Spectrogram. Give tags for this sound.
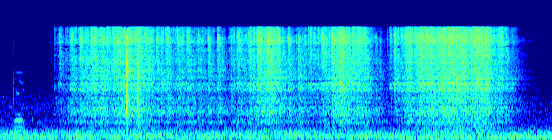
Rattle; Chain; Link; Fence; Shake

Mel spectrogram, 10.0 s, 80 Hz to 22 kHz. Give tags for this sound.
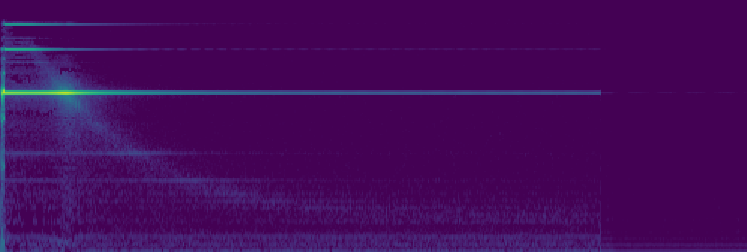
analogue; deckardsdream; Eb8; synthetizer; multisample; ddrm; cs80; midi-note-111; single-note; synth; midi-velocity-16

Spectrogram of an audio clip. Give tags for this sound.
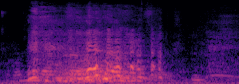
people; joke; human; funny; laugh

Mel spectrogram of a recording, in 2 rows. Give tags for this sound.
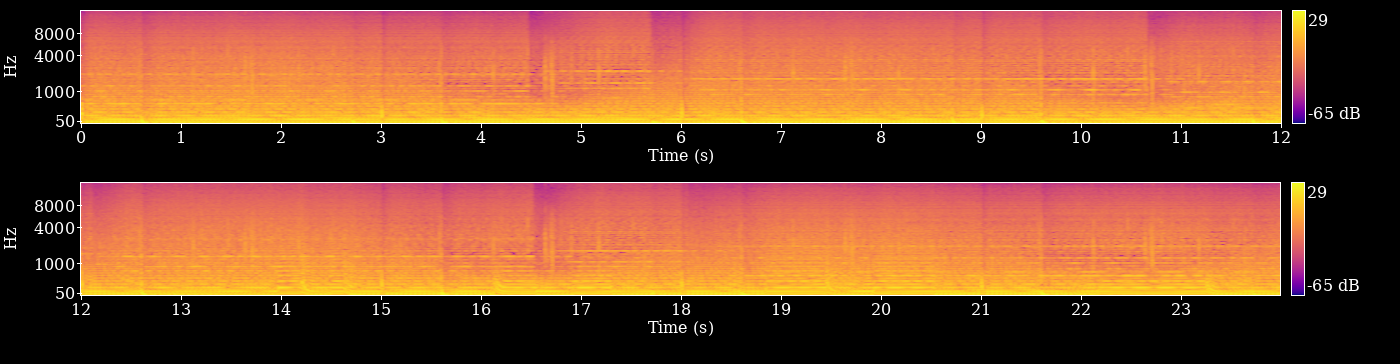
80bpm; F; major

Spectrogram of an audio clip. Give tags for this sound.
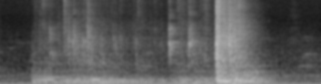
close; closing; door; glass; shower; slam; slamming; sliding

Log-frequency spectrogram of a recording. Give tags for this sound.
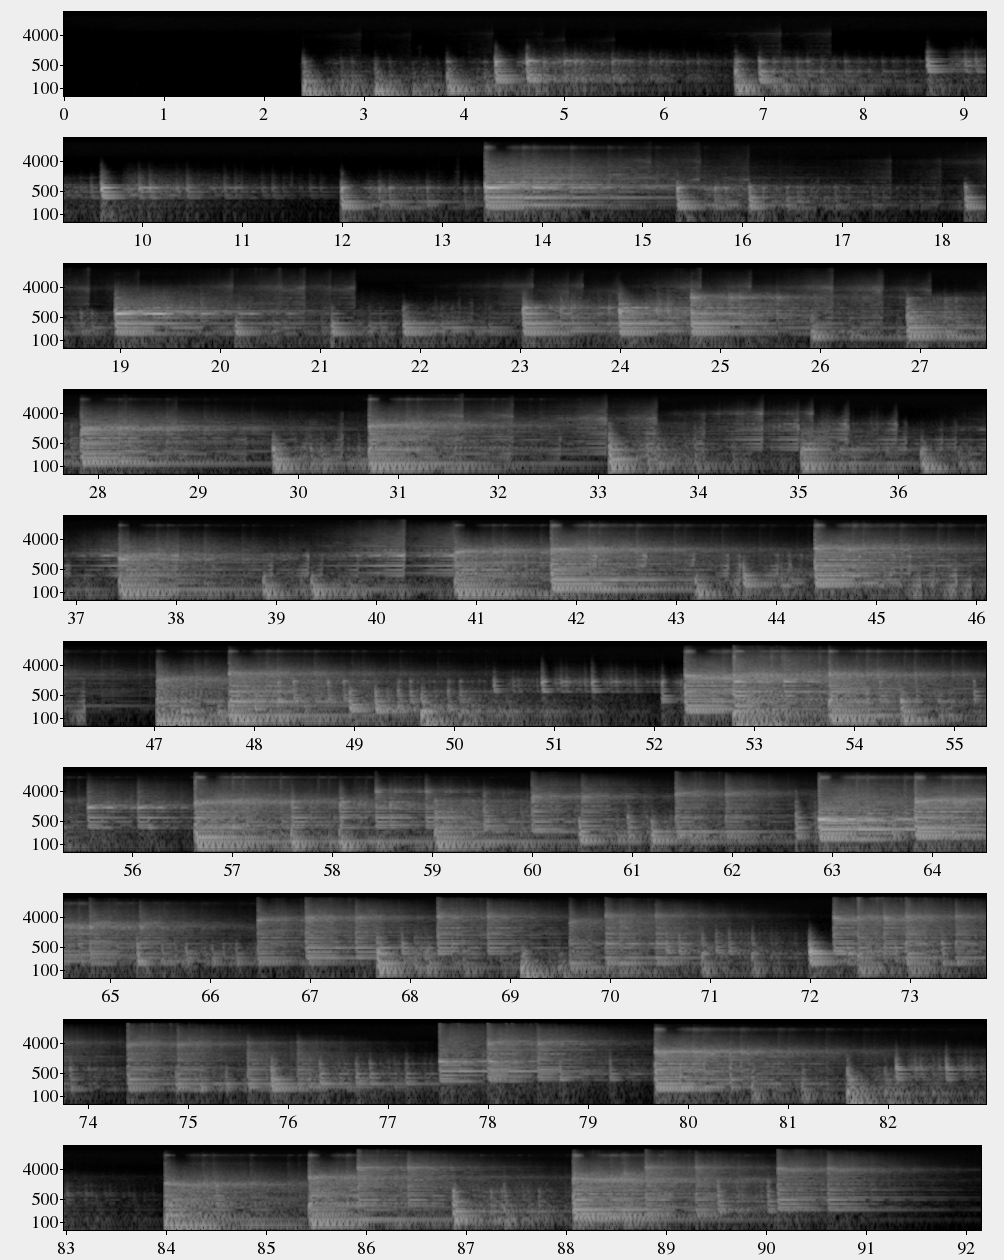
dub; idiomatic; scripted; script-node; processing

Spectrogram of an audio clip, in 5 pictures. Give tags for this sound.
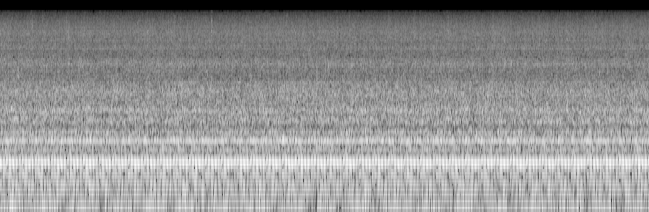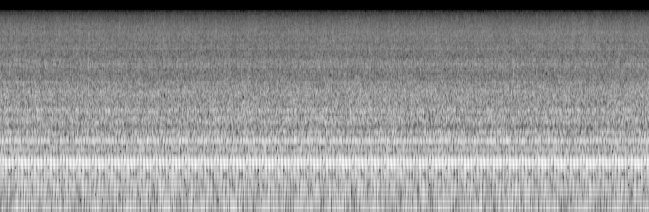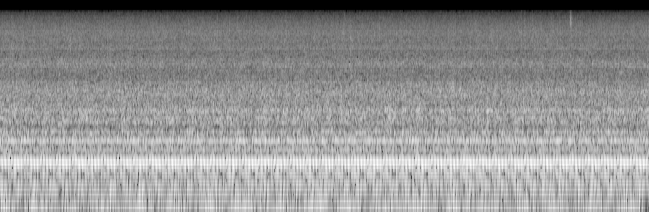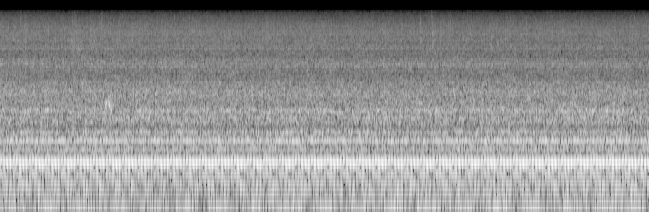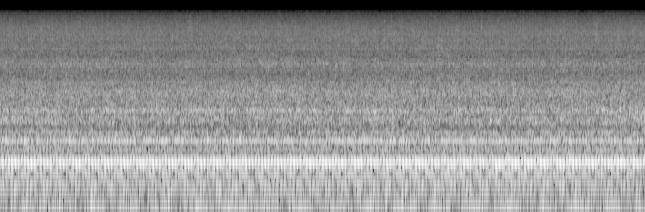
barge; boat; diesel; ferry; onboard

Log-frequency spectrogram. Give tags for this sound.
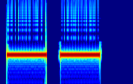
recreation; original-series; communicator; call; beep; star-trek

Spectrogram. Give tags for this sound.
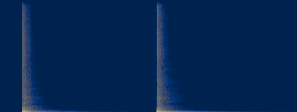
bonkerino; bonk; bonking

